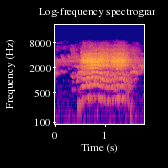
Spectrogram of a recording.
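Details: Young goat kid bleating while being injected with iron: a single high, strained, wavering bleat lasting about one second, rich in stacked harmonics, rising out of near silence and fading away.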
